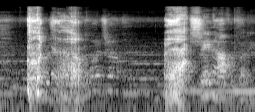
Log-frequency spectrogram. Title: Me coughing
